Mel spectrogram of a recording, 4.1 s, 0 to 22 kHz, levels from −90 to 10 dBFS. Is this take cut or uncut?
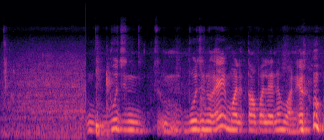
cut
